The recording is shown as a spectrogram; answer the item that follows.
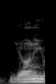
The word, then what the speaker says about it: Yoni: your older brother, Yoni. Am I pronouncing that correctly? Yes. Yoni.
